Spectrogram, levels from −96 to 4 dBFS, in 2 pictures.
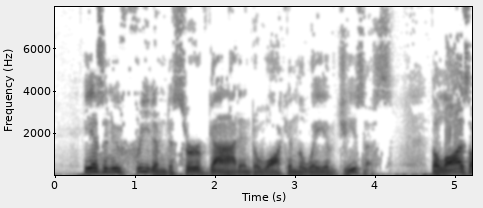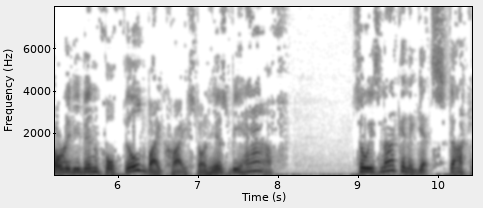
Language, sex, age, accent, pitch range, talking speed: English, male, 50-69, American, 95-150 Hz, 195 wpm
